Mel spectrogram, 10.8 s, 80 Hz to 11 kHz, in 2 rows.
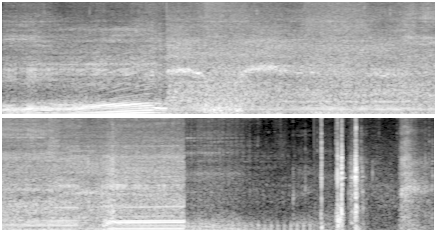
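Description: Benelli TNT 135's single-cylinder engine pulling away hard, rising in pitch for about two seconds before shifting up, then running at a steady pitch with wind and road noise. About eight seconds in the engine sound cuts off, leaving a quieter background with a few sharp clicks near the end.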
